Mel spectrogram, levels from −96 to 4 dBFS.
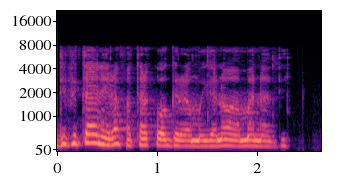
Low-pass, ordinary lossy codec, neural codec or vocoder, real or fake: none; none; none; real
